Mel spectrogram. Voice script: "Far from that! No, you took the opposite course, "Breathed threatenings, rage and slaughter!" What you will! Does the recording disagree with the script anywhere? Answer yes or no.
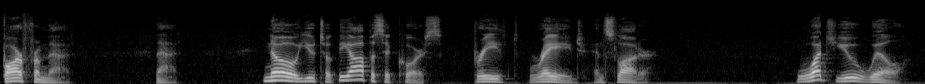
yes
